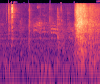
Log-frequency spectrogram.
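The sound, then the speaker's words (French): A cat meows once in a textile workshop where jute and white canvas are cut. A couple of faint clicks come first, then a single loud, bright meow near the end. “Il y a un chat aussi dans l'atelier, je vois. Il y a un chat aussi dans l'atelier qui est là pour nous...”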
